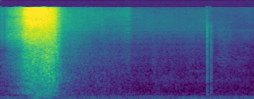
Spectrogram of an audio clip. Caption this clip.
fireworks whiz bang pop crackle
